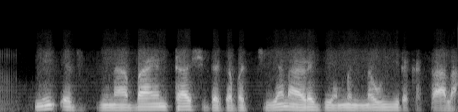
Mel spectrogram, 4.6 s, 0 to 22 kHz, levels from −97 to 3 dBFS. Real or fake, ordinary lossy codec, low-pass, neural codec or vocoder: real; Opus, 32 kbps; 7.2 kHz; none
